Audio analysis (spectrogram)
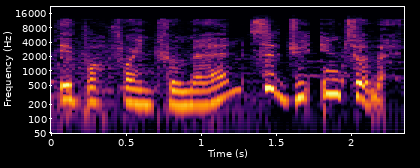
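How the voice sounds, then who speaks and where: A female narrator reads a scripted text for children. Her voice sits fairly high. Music is clearly heard behind her educational narration. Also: lively intonation, a little fast.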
